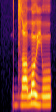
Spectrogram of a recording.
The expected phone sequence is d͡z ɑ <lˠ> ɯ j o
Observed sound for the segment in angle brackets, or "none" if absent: lˠ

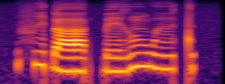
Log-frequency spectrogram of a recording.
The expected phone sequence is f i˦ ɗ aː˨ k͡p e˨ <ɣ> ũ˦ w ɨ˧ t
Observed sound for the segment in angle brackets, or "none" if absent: ɣ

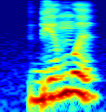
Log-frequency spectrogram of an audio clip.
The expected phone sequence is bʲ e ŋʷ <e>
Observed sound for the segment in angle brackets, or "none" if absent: e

